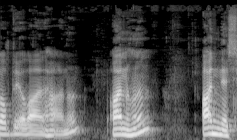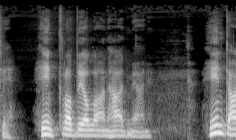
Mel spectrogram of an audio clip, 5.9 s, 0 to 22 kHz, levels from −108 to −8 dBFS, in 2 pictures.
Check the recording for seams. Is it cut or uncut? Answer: cut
